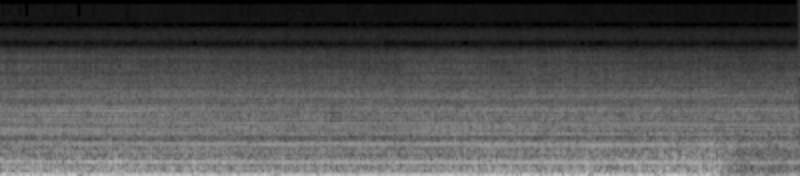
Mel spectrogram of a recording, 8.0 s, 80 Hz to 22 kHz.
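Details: 1958 Gambles Hiawatha 10hp Scott Atwater antique outboard, restored, completely stock: steady drone with constant whining tone over the exhaust at running speed; gear case whine, which was louder before restoration.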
